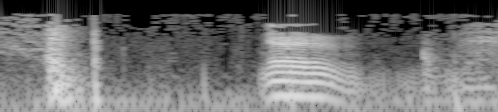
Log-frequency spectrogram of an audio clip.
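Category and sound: household object, door being closed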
